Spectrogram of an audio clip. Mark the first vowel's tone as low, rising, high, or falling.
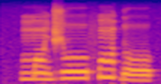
low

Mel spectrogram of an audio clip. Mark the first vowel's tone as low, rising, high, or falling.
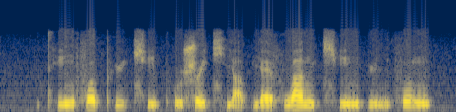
falling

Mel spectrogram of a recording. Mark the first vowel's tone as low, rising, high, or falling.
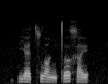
rising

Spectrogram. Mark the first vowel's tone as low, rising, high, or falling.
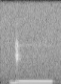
low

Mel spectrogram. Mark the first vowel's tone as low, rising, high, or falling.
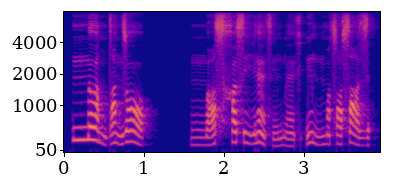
falling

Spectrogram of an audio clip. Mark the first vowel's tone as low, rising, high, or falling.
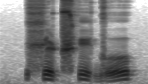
falling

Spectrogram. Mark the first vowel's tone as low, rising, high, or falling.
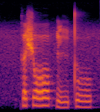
high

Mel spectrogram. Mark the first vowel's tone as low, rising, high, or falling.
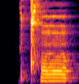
high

